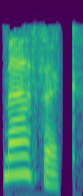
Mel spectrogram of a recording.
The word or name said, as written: maffick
